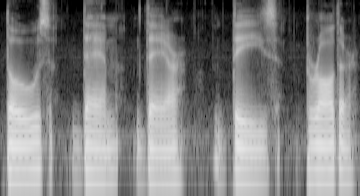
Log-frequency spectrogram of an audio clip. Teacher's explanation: So this, you've got to put the T-H right on the back of the upper front teeth, and you get sort of a those, them. It's halfway between friction and stopping the sound.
